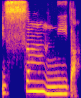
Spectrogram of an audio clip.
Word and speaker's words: 있습니다: 있습니다 yang benar bacanya 있습니다.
